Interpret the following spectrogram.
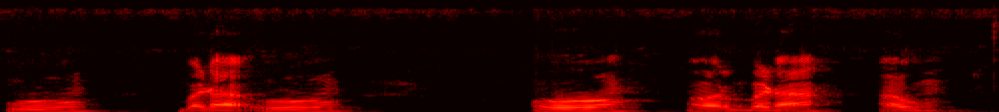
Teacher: और व्रतमुखी में कौन से आते हैं भैया, तो बाकी जो बचे हैं ऊ, बड़ा ऊ, ओ, और बड़ा औ, ठीक है, ये हमारे क्या आते हैं भैया, व्रतमुखी में आते हैं, ठीक है। जिनके उच्चारण में होंठ गोल हो जाएं उनको क्या कहा जाता है, व्रतमुखी कहते हैं, और जिनके उच्चारण में होंठ गोल नहीं हो वो क्या कहलाते हैं, हमारे अव्रतमुखी कहलाते हैं।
